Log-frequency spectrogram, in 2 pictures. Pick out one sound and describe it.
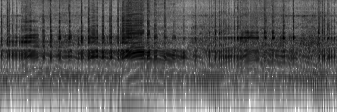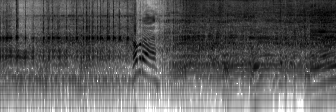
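A motorcycle engine idles close by with a steady, uneven putter.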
